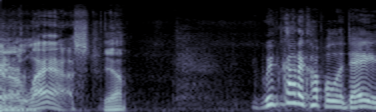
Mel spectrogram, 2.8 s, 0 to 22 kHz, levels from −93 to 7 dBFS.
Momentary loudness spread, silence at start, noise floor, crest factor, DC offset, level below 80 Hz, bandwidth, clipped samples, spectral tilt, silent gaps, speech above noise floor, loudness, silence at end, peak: 10 LU; 0 s; -60 dBFS; 20 dB; under 0.1%; -50 dBFS; 15.5 kHz; under 0.1%; -4.5 dB/octave; none; 37 dB; -23 LUFS; 0 s; -6 dBFS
